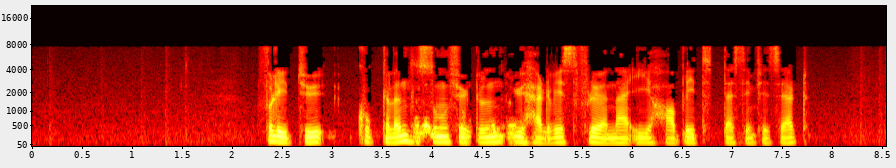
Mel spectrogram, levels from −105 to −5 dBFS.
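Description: Speech with three bursts of echo leak: a faint one at 2.95 to 3.05 s, one about as loud as the talker at 3.77 to 4.02 s, and a somewhat quieter one at 4.28 to 4.86 s. Each is a delayed copy arriving 298 ms, then 273 ms behind, likely from a far-end loudspeaker whose echo canceller let part of the returned signal through. From 6.77 to 6.91 s the background is gated by the echo canceller, with room sound dipping by about 19 dB for roughly 150 ms as the canceller clamps the microphone, then recovering.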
